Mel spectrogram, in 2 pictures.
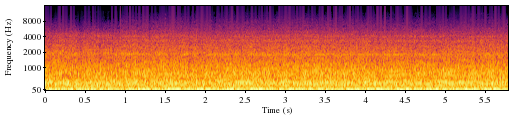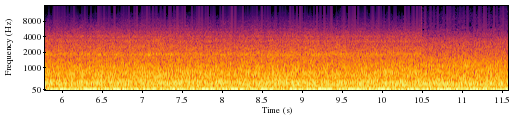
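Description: Water churns and splashes behind a tugboat's propellers.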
